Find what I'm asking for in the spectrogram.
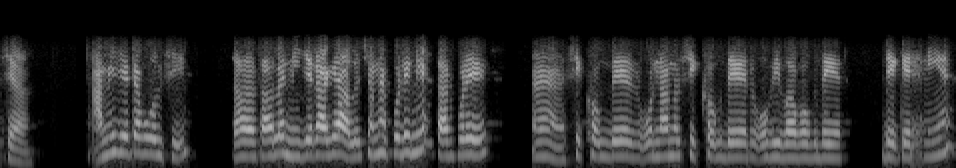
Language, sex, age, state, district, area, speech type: Bengali, female, 45-60, West Bengal, Darjeeling, urban, conversation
